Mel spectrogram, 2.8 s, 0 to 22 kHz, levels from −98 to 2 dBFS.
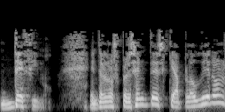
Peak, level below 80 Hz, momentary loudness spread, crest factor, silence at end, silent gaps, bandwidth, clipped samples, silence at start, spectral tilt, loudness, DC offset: -4 dBFS; -54 dBFS; 12 LU; 16 dB; 0 s; none; 8.4 kHz; under 0.1%; 0 s; -5.5 dB/octave; -20 LUFS; under 0.1%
